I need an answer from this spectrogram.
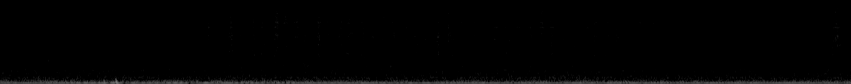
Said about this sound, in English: I might as well sand these off while I've got my sanding stick out.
